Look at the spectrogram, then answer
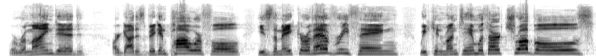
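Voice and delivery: swelling pulpit declaration; full-force preaching. Acted. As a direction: preach it out with fire. Preaching builds.

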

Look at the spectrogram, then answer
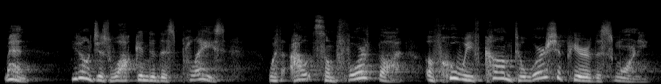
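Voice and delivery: usual speaking voice

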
